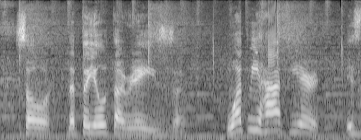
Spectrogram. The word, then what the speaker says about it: Raize: pronounce this they said it's race but instead of an s it's a z so the toyota rays what we have here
